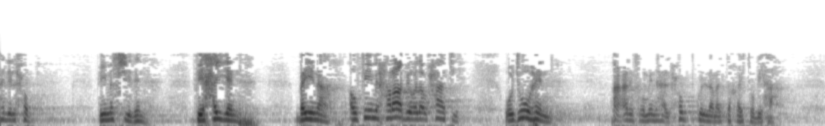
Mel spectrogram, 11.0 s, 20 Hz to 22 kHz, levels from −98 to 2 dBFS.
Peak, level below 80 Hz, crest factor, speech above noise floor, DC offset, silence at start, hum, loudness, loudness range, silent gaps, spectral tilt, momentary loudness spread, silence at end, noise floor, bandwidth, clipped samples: -8 dBFS; -50 dBFS; 20 dB; 33 dB; under 0.1%; 0 s; none; -28 LUFS; 9 LU; none; -11 dB/octave; 15 LU; 0.6 s; -60 dBFS; 4.8 kHz; under 0.1%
